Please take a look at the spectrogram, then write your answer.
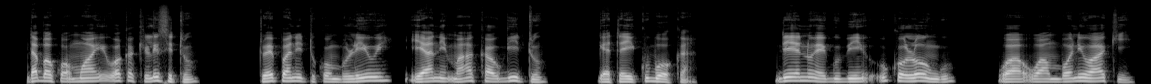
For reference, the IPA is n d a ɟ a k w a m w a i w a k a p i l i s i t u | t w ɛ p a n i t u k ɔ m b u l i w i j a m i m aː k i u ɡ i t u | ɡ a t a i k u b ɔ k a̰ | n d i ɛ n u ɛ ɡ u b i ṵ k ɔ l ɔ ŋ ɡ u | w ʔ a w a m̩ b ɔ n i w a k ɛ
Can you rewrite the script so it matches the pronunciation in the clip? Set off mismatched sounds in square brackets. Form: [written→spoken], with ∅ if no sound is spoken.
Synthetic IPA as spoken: n d a [ɟ→b] a k w a m w a i w a k a [p→k] i l i s i t u | t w ɛ p a n i t u k ɔ m b u l i w i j a [m→n] i m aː k [i→a] u ɡ i t u | ɡ a t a i k u b ɔ k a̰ | n d i ɛ n u ɛ ɡ u b i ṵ k ɔ l ɔ ŋ ɡ u | w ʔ a w a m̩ b ɔ n i w a k [ɛ→i]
